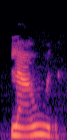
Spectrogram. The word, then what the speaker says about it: laúd: Since these words have a written accent over the letter U, the diphthong is broken and the two vowels are pronounced separately. baúl, Baul.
